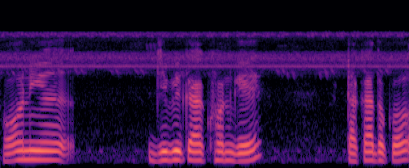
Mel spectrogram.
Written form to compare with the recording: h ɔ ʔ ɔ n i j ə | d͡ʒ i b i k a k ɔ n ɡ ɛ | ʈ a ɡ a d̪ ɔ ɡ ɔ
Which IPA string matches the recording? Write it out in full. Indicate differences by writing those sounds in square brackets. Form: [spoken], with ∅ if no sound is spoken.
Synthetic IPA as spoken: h ɔ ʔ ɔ n i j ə | d͡ʒ i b i k a [kʰ] ɔ n ɡ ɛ | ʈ a [k] a d̪ ɔ [k] ɔ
